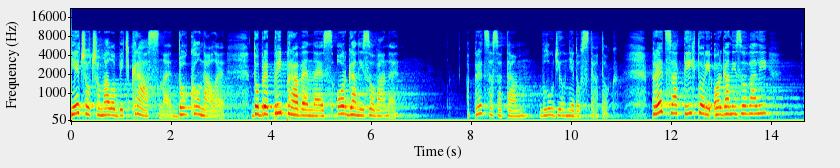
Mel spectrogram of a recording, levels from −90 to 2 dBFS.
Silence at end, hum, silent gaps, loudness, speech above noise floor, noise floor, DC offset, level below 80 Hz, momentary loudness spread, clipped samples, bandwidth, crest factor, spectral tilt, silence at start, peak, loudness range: 0.4 s; none; none; -19 LUFS; 44 dB; -62 dBFS; 2%; -52 dBFS; 19 LU; under 0.1%; 10 kHz; 18 dB; -5 dB/octave; 0 s; 0 dBFS; 10 LU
